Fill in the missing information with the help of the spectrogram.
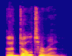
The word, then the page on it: adulterine: British English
